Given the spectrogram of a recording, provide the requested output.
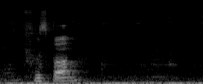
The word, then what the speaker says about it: Fußball: I didn't mean to, but I want to say that that's how they say it in German. Fußball.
